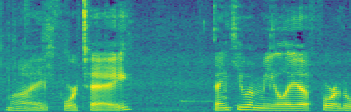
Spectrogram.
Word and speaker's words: forte: The reason that we tend to say forte is because that is how the Italian word spelled in that F-O-R-T-E is pronounced, and in Italian that means loud. It's a musical term.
